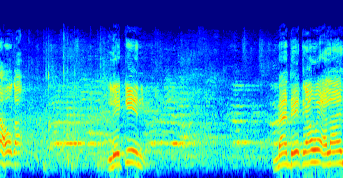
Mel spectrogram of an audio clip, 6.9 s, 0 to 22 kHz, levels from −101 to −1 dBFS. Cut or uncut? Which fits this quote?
uncut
